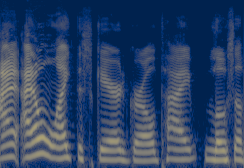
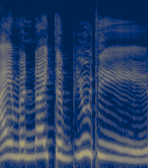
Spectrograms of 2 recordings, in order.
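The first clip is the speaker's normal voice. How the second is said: slow, put-on European accent; 4 semitones higher than usual. Quoting a game knight's line about beauty: imitating a European accent. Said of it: "that European accent".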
